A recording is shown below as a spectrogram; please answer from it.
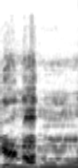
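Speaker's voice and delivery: ordinary talk, nothing marked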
